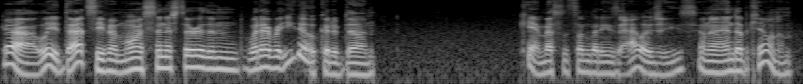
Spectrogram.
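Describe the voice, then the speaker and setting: A man's voice: mid-range voice, expressive, normal speed, no echo. A man giving casual gameplay commentary as a host, reacting aloud in an informal way. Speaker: gaming video host.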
